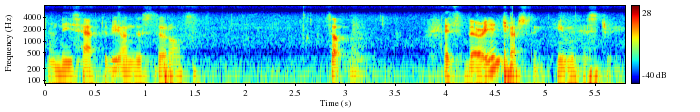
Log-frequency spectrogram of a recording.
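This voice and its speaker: A man with a New York accent talks at a fairly quick pace with lively intonation, fairly low pitch, vocal fry and long, frequent pauses. Room echo is audible. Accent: New York American. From US Northeast, New York City. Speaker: professor. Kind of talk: lecture.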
